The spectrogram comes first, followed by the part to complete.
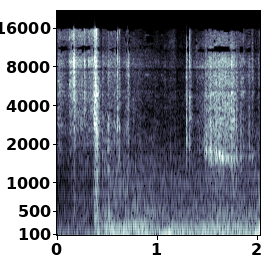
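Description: Handling of a steel tape measure: a couple of sharp clicks and light metallic rattling and scraping as the tape blade is moved along the mattress, over a steady low hum.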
